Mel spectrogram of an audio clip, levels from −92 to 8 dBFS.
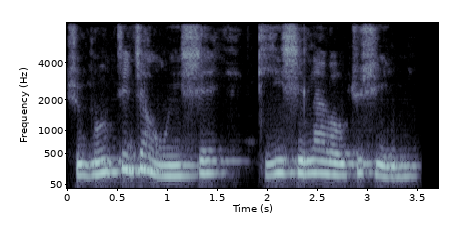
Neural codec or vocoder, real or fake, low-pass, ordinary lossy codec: codec, 16 kHz, 8 kbps, FunCodec, trained on Chinese and English, 25 frames a second; fake; none; none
